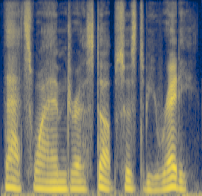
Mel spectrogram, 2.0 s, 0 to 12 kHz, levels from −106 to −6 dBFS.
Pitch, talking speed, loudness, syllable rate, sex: 135 Hz, 325 wpm, -18 LUFS, 6.8 syllables/s, male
